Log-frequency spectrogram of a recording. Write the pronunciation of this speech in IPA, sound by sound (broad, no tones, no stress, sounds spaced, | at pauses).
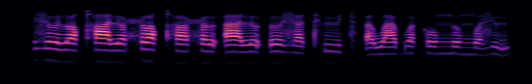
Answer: z ɵ l o qʰ a l ɵ ħ o qʰ o ħ ɵ ʔ a l ɵ ʔ ɵ z ɐ tʰ ʉ t͡sʼ ɐ w a ɡʷ a k o ŋ ɵ ŋʷ ɐ z ʉ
